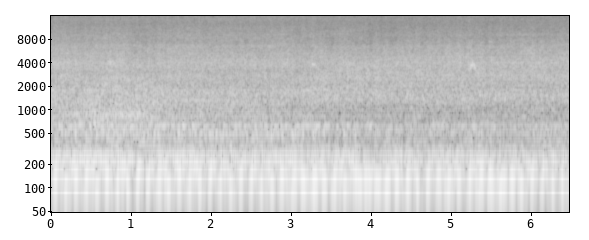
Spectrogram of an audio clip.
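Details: 2002 Ford Mustang GT V8 runs with a rough, lumpy stumble about four times a second, misfiring after a thread insert was installed in cylinder 3.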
